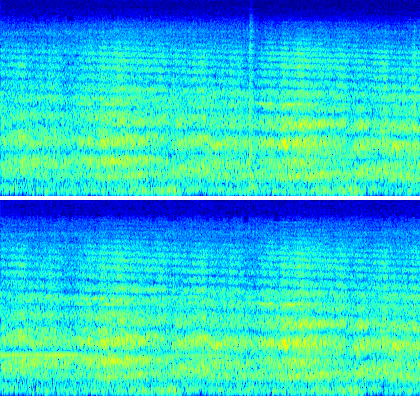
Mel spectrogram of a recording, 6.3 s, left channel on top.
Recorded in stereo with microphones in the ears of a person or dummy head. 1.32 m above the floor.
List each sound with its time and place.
0.0 s an aircraft: 10° right (ahead or behind); by 6.3 s centre (ahead or behind)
